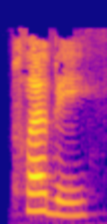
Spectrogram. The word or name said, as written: plebby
